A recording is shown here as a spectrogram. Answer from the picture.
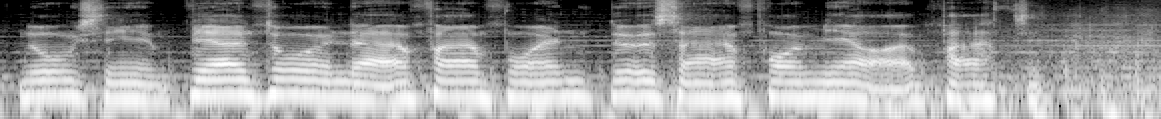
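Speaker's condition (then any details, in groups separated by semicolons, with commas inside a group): ALS (maladie de Charcot); uses wheelchair; about a year and a half since onset, lifted by others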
